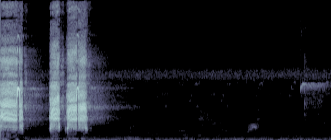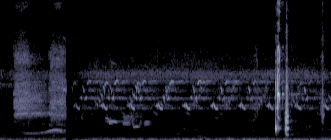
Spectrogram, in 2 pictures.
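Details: For-sale black francolin gives two loud, harsh, rasping notes at the start. A softer whistled note, a buzzy burst and a run of faint repeated high chirps from other birds follow.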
